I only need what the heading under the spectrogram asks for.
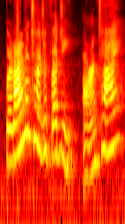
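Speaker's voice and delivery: loud, high insistence; bossy girl. A narrator's reading. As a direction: stake a claim like a pushy kid. Bossy girl demands to be in charge.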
